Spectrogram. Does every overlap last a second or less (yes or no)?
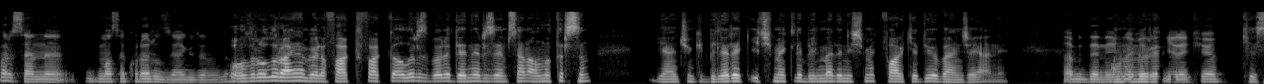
yes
